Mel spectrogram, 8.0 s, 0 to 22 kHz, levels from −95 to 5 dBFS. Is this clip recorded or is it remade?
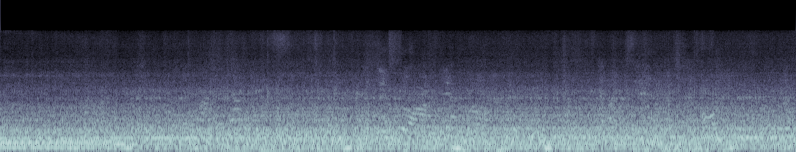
remade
